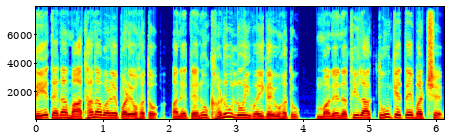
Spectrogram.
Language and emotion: Gujarati, fearful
